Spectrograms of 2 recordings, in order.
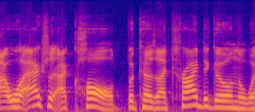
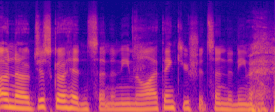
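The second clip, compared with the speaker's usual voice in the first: normal talking voice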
